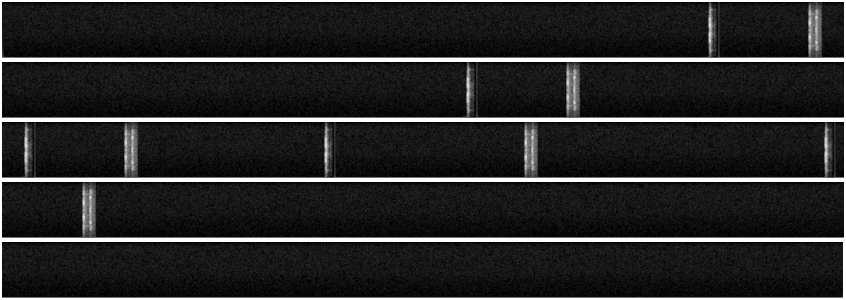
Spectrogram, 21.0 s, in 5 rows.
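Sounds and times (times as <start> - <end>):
faint steady hiss: 0.0 - 21.0.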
